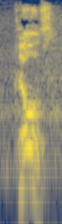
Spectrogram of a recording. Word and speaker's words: clothes: The right way of pronouncing this word is clothes. What do you pronounce it? Clothes. The same way, close the door.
